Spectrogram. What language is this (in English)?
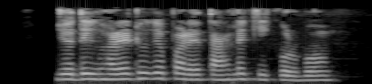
Bangla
